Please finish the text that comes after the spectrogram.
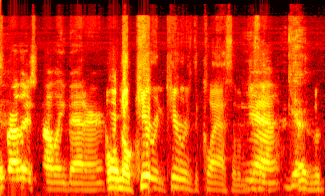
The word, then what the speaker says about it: Kieran: Yeah, Kieran.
